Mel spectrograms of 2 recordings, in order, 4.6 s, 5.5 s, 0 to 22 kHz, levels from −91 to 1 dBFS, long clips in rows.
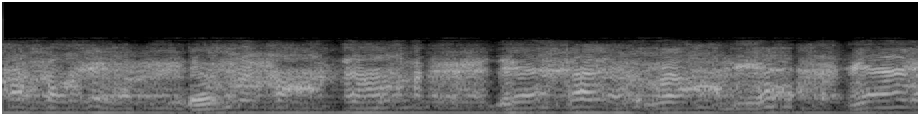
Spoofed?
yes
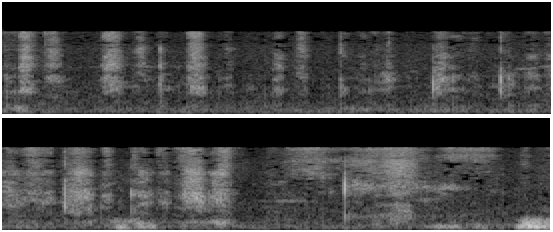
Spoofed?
no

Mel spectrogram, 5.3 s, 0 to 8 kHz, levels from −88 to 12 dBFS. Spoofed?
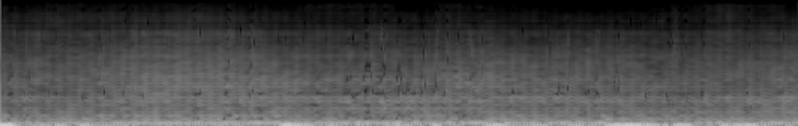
yes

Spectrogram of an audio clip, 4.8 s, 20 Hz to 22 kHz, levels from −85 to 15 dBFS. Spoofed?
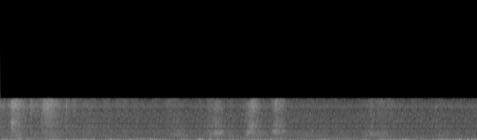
yes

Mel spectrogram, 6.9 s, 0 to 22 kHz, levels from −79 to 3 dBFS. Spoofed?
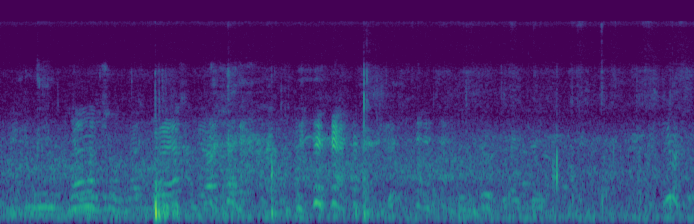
no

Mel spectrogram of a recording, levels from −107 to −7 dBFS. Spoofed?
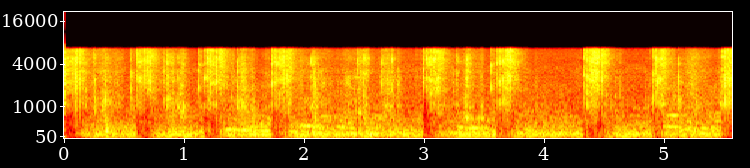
yes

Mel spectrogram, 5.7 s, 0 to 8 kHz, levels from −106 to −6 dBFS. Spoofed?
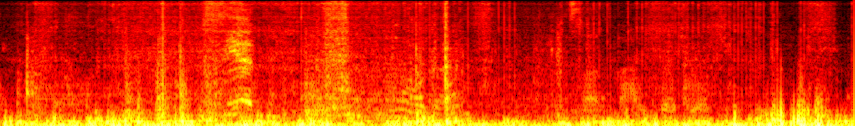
yes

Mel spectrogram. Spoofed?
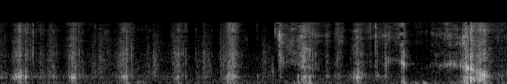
no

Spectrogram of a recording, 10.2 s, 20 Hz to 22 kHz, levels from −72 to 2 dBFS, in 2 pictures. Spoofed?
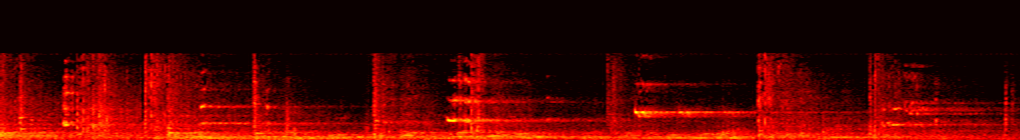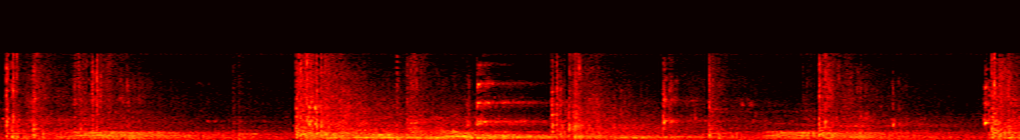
no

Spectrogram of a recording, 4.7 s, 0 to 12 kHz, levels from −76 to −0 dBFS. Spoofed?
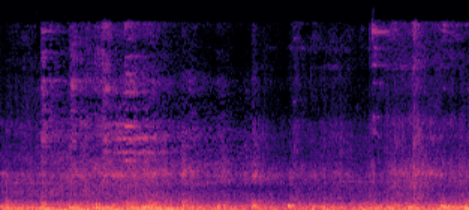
no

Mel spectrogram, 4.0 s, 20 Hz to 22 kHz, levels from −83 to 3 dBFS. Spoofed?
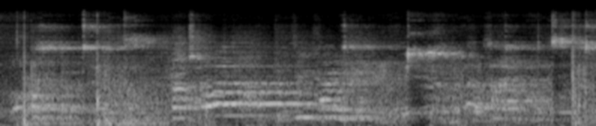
yes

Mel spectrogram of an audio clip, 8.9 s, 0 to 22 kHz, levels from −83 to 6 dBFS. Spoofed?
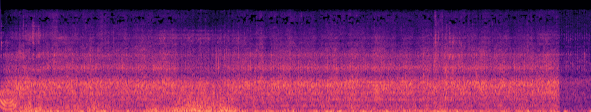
no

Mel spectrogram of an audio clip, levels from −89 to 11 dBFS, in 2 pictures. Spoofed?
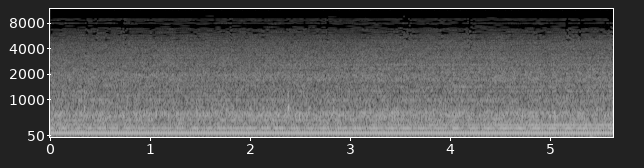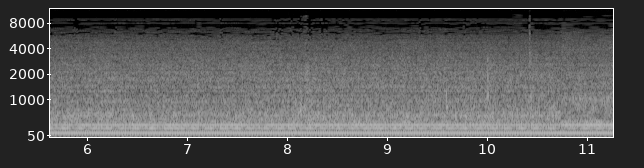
no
